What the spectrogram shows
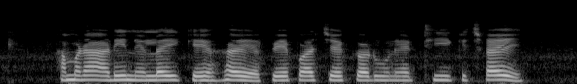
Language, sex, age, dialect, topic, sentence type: Maithili, female, 46-50, Southern/Standard, banking, question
